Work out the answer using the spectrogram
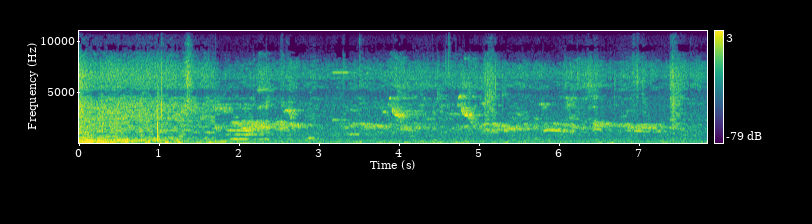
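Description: Birds chirping: a handful of short, separate calls spread over several seconds against a quiet background.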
